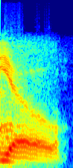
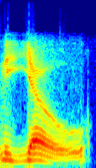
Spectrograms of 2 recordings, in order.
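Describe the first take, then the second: First: A faint Y glide is heard before the o. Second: A strong, stressed Y glide is heard before the o. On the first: The speaker calls it right. "you can say Neo, and put a Y in there" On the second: The speaker calls it wrong. "But not Neo"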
